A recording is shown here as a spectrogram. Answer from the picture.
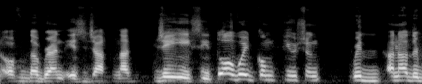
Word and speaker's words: JAC: thank you to everyone who said the proper pronunciation of the brand is jackn jaac to avoid confusion with another brand that almost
